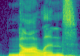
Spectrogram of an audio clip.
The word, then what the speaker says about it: New Orleans: a new orleans girl excuse me nawlins there you go there you go because i don't sound like an idiot when i say it that way i don't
